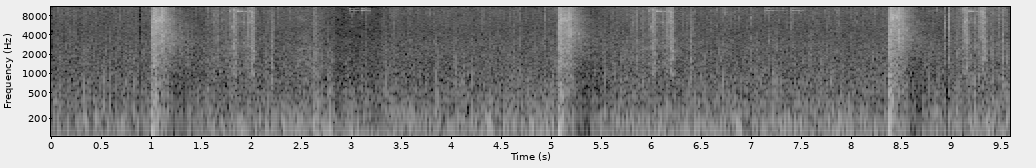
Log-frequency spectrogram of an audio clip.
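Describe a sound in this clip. A rifle fires loud single shots that echo.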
